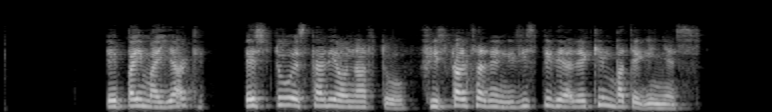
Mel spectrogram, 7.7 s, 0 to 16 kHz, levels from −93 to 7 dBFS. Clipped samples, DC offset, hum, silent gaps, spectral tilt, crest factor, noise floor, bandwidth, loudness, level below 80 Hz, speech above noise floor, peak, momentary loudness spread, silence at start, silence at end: under 0.1%; under 0.1%; none; 2.21-2.45 s; -5.5 dB/octave; 20 dB; under -90 dBFS; 7 kHz; -22 LUFS; -74 dBFS; over 68 dB; -4 dBFS; 10 LU; 1.05 s; 0.8 s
